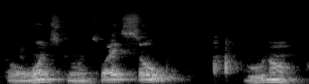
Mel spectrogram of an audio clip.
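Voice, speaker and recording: A man teaching a live-streamed online language class in a relaxed way, often checking in with "you understand?" and "all right?". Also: on the low side, takes it slowly. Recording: roomy, distant, faint hiss.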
